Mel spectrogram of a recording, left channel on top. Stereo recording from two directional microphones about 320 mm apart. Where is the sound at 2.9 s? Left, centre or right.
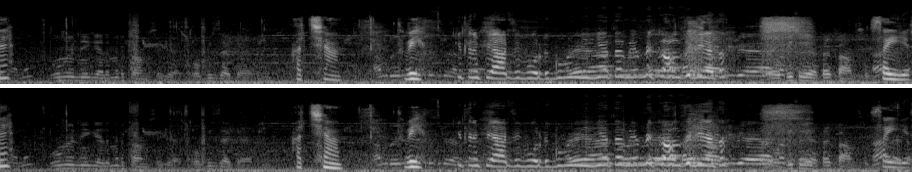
Centre.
